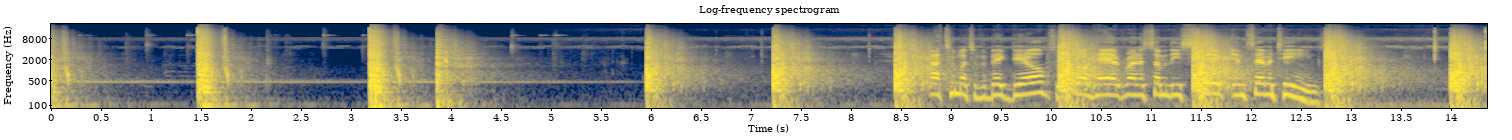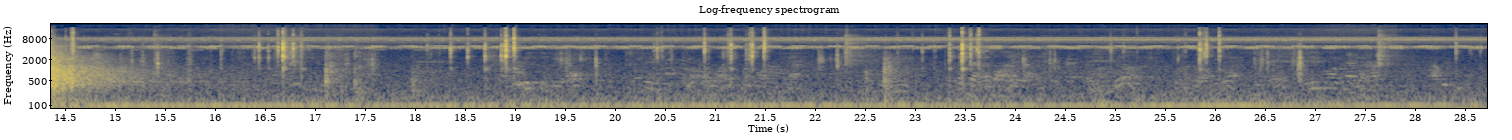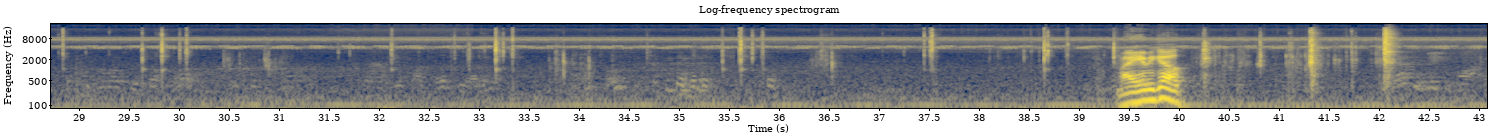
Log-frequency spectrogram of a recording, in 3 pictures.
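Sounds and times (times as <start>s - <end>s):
insects chorus: 0.0s - 43.0s
ammunition handling clicks: 6.0s - 17.6s, 18.2s - 27.0s, 28.4s - 34.8s, 35.4s - 36.6s, 37.2s - 42.3s.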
